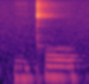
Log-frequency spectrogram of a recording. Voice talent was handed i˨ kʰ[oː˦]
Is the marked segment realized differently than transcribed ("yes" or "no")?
no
